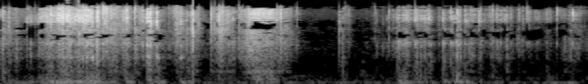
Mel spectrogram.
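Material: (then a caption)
Soap. A metal knife scrapes and cuts the top edge of a solid green bar of dry soap held in the hand, throwing off crumbly shavings. Bright, dry crumbling and scraping rasps come in bursts, with a short silence midway before softer scraping resumes.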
